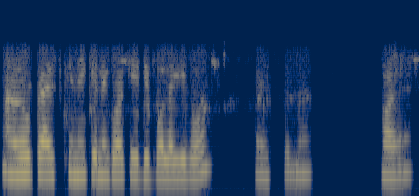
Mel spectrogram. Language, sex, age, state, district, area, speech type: Assamese, female, 18-30, Assam, Kamrup Metropolitan, urban, conversation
